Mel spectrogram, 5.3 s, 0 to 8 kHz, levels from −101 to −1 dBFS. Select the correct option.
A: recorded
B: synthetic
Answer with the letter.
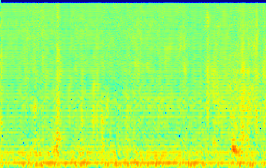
B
